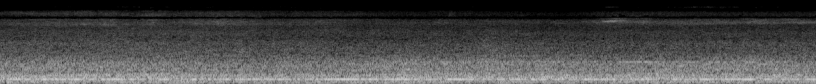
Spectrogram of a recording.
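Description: N700 series Shinkansen train moving slowly along the platform, a steady rumbling run with a constant low hum throughout.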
